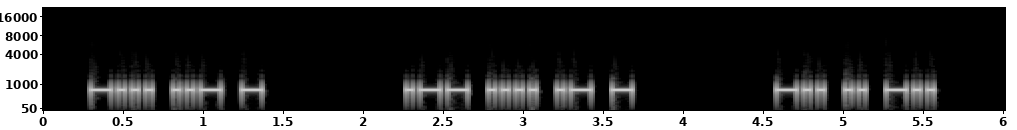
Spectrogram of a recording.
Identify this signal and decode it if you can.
Morse code, heard as a keyed tone, about 28 wpm, 700 Hz. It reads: BUT WHAT DID
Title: 3x Word-Spacing - Sentences from Top 100 Words - 28wpm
